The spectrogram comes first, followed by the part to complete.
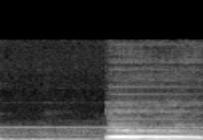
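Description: A man's voice holding a long, steady 'uhh' hesitation sound. It starts about halfway through and lasts about a second at one pitch.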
